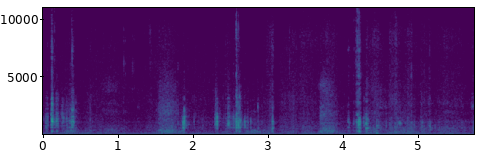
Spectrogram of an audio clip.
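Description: Near silence with faint, scattered small clicks and light scrapes of hands handling small screws and an AstroPixels circuit board against a plastic panel as it is fitted.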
